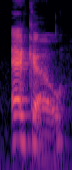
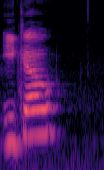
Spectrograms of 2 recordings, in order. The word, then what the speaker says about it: eco: One was, the narrator was Oprah Winfrey, and she, like, you know, she kept saying it echo instead of eco, and she said it, for like, nature and stuff, and it was just weird.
